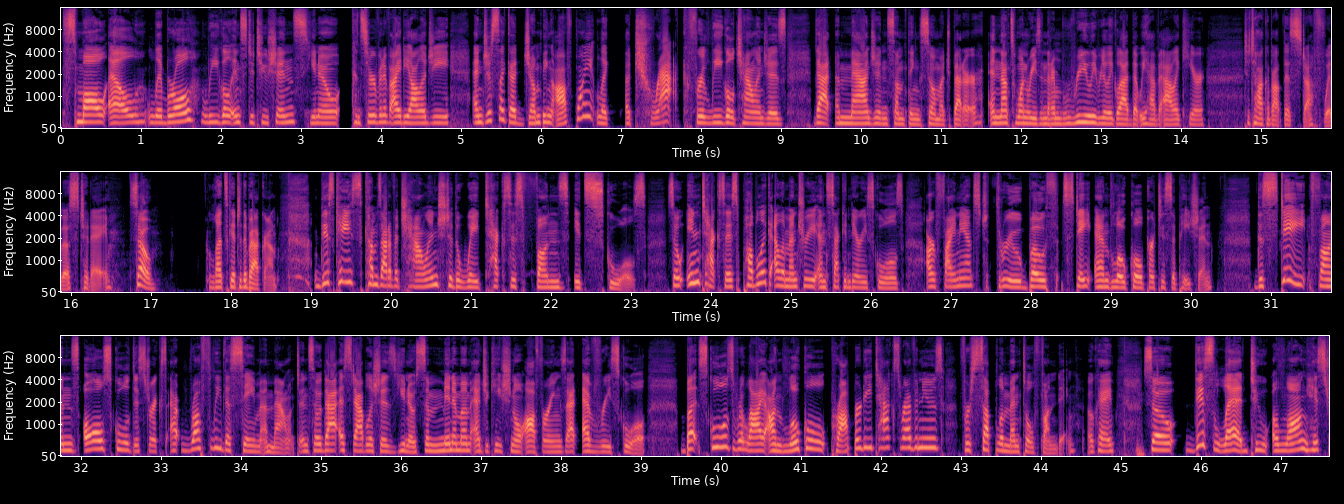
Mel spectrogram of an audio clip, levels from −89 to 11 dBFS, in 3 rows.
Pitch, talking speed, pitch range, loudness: 195 Hz, 165 wpm, 170-215 Hz, -16 LUFS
